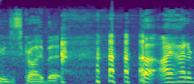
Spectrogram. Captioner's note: chuckles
